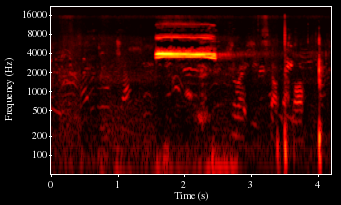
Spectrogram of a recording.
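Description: Referee's whistle blown once in a single steady high blast of about a second, the signal for a penalty kick to be taken in a shootout. A short sharp thump follows near the end.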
